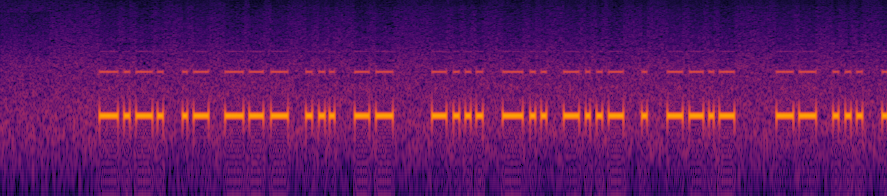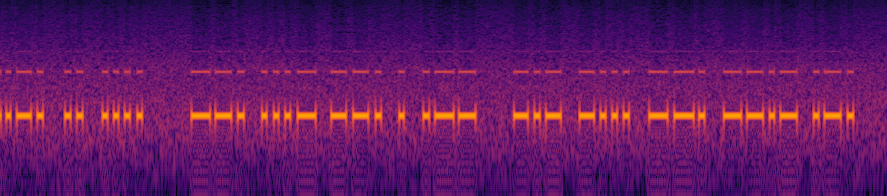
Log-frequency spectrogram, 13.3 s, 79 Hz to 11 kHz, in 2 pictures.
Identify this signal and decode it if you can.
Morse code, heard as a keyed tone, hand-sent with a straight key, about 28 wpm, 600 Hz. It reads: CAOSM BDXEQ MSFIH GVGEW KBGQR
